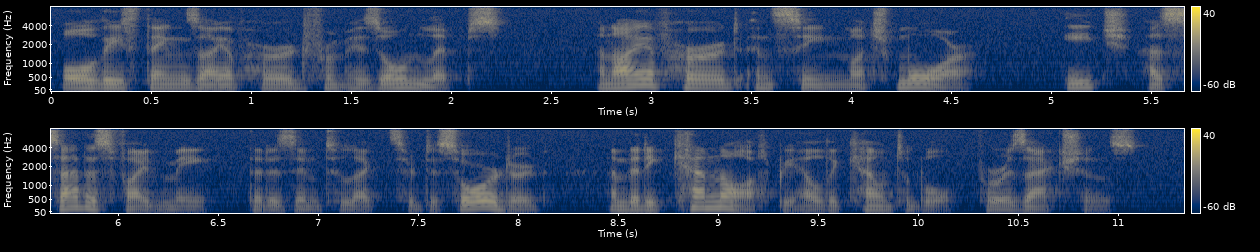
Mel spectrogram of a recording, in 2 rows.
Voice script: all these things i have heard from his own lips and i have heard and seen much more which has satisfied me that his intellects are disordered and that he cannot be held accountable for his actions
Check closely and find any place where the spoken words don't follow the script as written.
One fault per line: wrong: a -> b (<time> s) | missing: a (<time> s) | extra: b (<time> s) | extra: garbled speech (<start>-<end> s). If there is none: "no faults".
wrong: which -> each (5.1 s)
